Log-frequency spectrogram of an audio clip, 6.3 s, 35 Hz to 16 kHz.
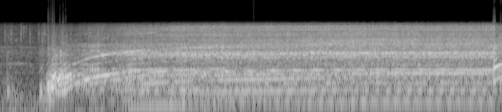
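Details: Samsung washer motor on custom three-phase PC board driving 120 VAC 60 Hz generator lighting a small 120 V lamp, after long storage, drawing 4.23 A: rising hum settling to loud buzzy whir; noisy but running normally.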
